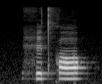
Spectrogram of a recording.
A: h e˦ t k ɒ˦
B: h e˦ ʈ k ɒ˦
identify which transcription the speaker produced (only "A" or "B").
A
